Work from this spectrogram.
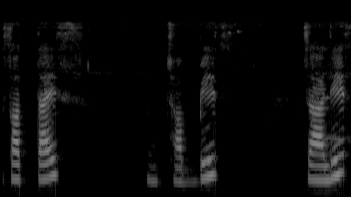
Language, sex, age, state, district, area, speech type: Nepali, female, 18-30, West Bengal, Kalimpong, rural, spontaneous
